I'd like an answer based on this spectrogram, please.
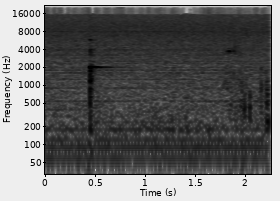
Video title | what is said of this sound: ZOOM Season #5 Episode #155 (2003) | they're all the same sound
